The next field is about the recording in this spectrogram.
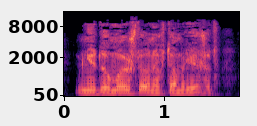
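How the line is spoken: Snapping. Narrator (Russian): огрызнулся Берра Хансен

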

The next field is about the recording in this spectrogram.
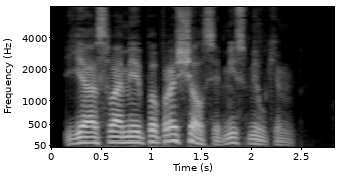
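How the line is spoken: Cold. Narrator (Russian): холодно сказал Фонтейн

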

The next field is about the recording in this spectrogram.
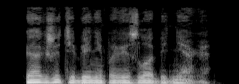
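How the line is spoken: Silent inner sigh. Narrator (Russian): вздохнул я про себя

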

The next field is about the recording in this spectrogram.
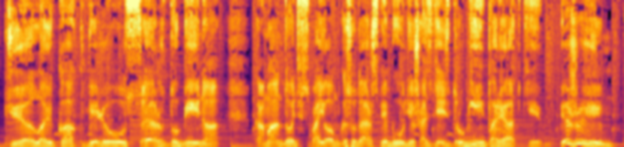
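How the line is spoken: Menacing hoarse shout. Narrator (Russian): Будимир грозно хрипло закричал

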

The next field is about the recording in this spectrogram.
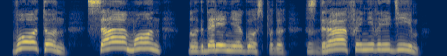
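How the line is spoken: Crowd shouting joyfully. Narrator (Russian): кричали вассалы

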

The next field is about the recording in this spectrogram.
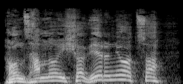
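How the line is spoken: Unsure, deliberately loud. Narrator (Russian): не очень уверенно, а потому нарочито громко ответил Юсуф

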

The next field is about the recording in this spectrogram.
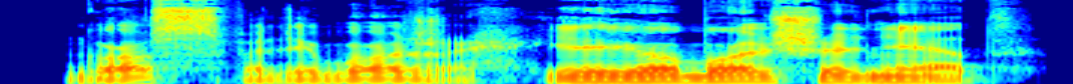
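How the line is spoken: Muttered. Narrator (Russian): пробормотал Левицкий

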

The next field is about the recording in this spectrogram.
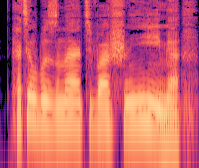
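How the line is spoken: Purring. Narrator (Russian): промурлыкала она

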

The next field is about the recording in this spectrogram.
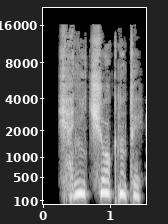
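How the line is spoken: Breathless exhale. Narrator (Russian): выдохнул Эдди

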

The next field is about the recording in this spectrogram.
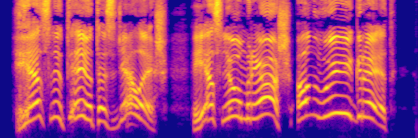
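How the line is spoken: Yelling. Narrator (Russian): заорал Финли

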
